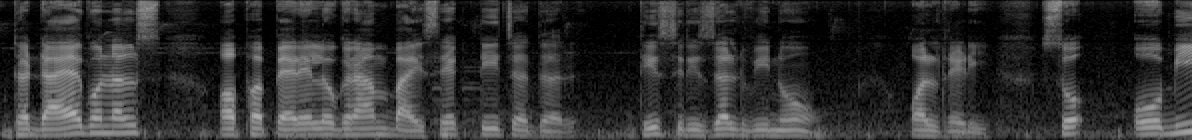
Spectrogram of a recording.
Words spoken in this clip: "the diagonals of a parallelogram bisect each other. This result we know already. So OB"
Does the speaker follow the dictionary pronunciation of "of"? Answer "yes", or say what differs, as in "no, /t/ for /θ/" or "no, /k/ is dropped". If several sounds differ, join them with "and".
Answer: no, /p/ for /v/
